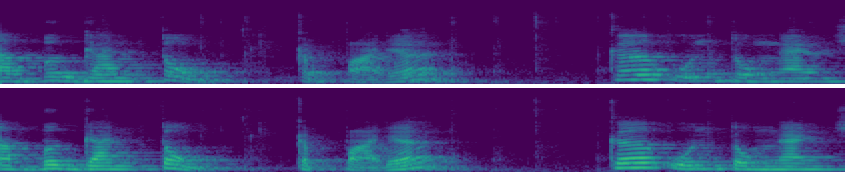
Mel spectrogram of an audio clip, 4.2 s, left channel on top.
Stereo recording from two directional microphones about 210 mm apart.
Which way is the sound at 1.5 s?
35° right (ahead or behind).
